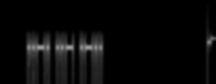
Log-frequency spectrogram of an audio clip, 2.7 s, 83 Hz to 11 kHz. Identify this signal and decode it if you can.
Morse code, heard as a keyed tone, about 42 wpm, 700 Hz. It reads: FUL
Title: Top Three Letter Combinations in Words 40wpm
